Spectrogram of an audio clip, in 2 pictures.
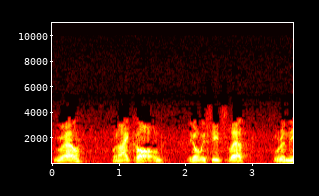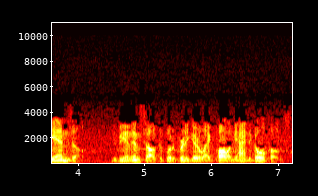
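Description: An actor playing a pompous, blustery, thrifty middle-aged uncle in a chuckling, theatrical 1950s radio sitcom style. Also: male voice, mid-range voice, brisk, breathy edge. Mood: flustered, defensive. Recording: noisy, phone-like old radio recording.

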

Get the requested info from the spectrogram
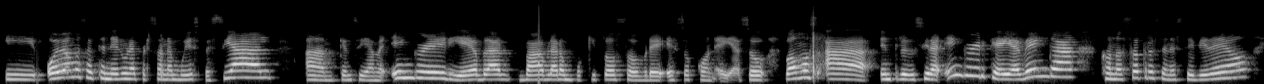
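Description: A tinny, phone-like recording of a woman with a fairly high voice. She hosts a casual, chatty interview and slips English words into her Spanish. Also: normal speed. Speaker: host interviewing a guest. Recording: tinny, phone-like call audio.

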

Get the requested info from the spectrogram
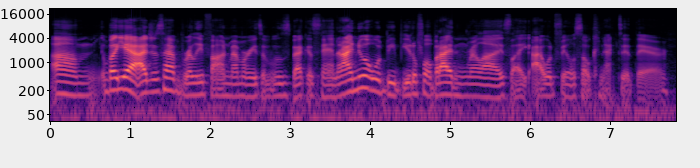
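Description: A woman's voice: low-pitched, very animated, fairly quick, creaky, few pauses, pushed and bright. A woman, a guest chatting casually in an interview, laughing often and full of "like" and "um". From Detroit, USA.

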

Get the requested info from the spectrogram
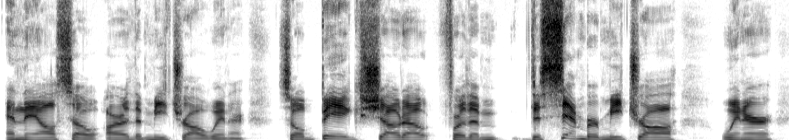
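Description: A man's voice: on the high side, fairly even intonation, moderate pace, fairly bright tone, dry recording, studio quality. A man co-hosting a podcast, talking in a loose, rambling way and laughing often while he announces giveaways and tells stories. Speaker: podcast co-host. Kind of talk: casual chat.

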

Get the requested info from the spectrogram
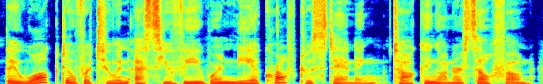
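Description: Low-voiced woman telling a playful story. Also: brisk, darkish tone, dry recording, clean studio sound. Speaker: storyteller, narrator. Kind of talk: scripted storybook narration addressed to the listener.

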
